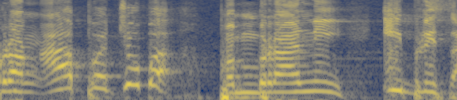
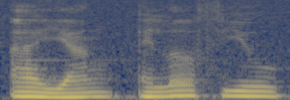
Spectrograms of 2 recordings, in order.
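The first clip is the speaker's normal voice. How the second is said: low, slow lover's murmur to his wife; husband's slow, low murmur of love to his wife; whispered sweet nothing; 10 semitones lower, 3 dB quieter, much slower than usual. Acted. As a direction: breathe it into her ear, very slowly.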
